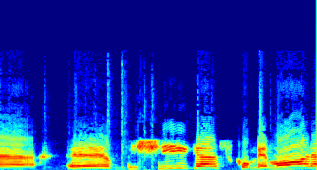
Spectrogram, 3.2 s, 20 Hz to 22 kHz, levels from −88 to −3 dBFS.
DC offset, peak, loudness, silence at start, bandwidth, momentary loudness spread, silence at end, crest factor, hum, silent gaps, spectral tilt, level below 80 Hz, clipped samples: under 0.1%; -2 dBFS; -15 LUFS; 0 s; 12 kHz; 8 LU; 0 s; 14 dB; none; none; -1 dB/octave; -62 dBFS; under 0.1%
